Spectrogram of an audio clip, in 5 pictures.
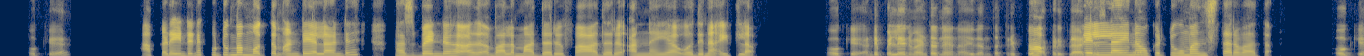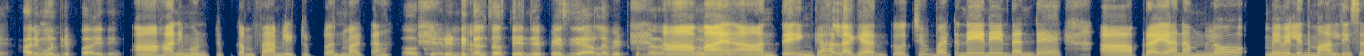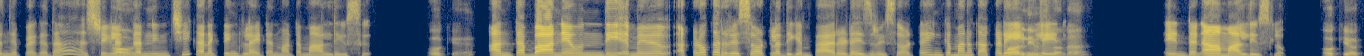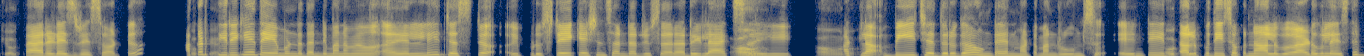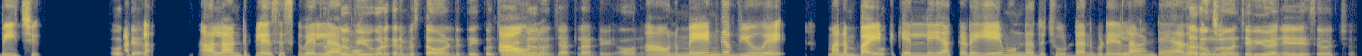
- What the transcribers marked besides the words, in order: in English: "హస్బెండ్"; in English: "మదర్ ఫాదర్"; in English: "ట్రిప్"; in English: "ప్లాన్"; in English: "మంత్స్"; in English: "హానీమూన్"; in English: "హనీమూన్ ట్రిప్ కమ్ ఫ్యామిలీ ట్రిప్"; giggle; chuckle; in English: "బట్"; in English: "కనెక్టింగ్"; in English: "రిసార్ట్‌లో"; in English: "రిసార్ట్"; in English: "రిసార్ట్"; in English: "జస్ట్"; in English: "స్టేకేషన్స్"; in English: "రిలాక్స్"; in English: "బీచ్"; in English: "రూమ్స్"; in English: "బీచ్"; in English: "ప్లేసెస్‍కి"; in English: "వ్యూ"; in English: "మెయిన్‌గా వ్యూయే"; in English: "వ్యూ ఎంజాయ్"
- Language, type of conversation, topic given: Telugu, podcast, మీ ప్రయాణంలో నేర్చుకున్న ఒక ప్రాముఖ్యమైన పాఠం ఏది?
